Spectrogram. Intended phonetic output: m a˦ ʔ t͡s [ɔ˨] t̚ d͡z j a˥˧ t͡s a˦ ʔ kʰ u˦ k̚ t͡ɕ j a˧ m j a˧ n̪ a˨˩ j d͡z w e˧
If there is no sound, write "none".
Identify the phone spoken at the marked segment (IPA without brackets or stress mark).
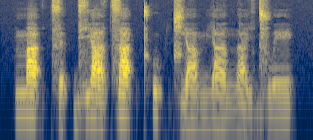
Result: ə˨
